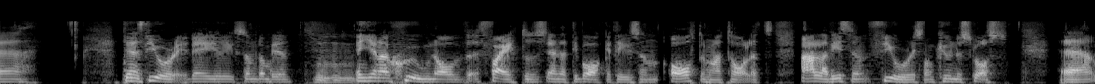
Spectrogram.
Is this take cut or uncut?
cut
